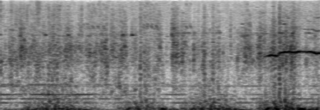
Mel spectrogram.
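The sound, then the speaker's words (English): Horses shuffle and stamp, hooves clopping in a steady, busy rhythm, with a brief high whinny rising near the end. No one speaks. “The trail of blood stopped a few blocks away, where they suspected the burglar's team of horses might have been waiting.”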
